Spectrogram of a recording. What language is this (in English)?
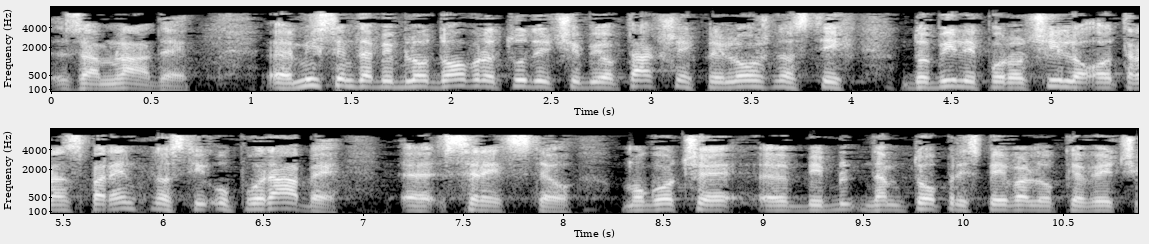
Slovenian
